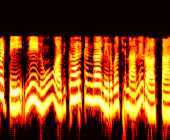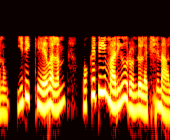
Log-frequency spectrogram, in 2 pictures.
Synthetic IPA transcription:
bɐʈːineːnuɐd̪ʱikaːɾikɐŋɡaːniɾʋɐt͡ʃɐnaːnːiɾaːst̪aːnuid̪ikɛːʋɐlɐm | ɔkɐʈimɐɾijuɾe̞ɳɖulɐkʂɐɳaːlu

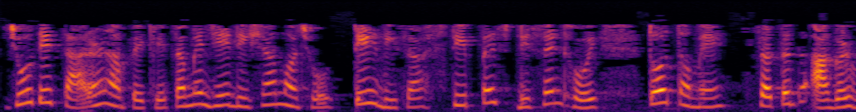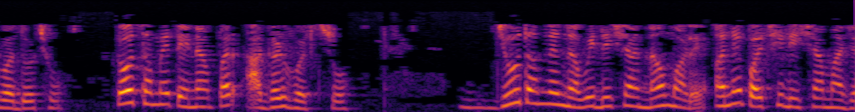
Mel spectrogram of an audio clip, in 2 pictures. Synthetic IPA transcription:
d͡ʒot̪et̪a̰ɾəɳ̃apeket̪əmed͡ʒed̪iʃamãt͡ʃʰɔt̪ed̪iʃasʈipesɖiseɳʈɦojt̪ot̪əmesət̪ət̪a̰ɡəɭʋəd̪ot͡ʃʰɔ | t̪ot̪əmet̪enapəɾa̰ɡəɭʋəd̪ʱʃo | d͡ʒot̪əmnenəʋid̪iʃanəməɭḛʔənepət͡ʃʰid̪iʃamãd͡ʒ

